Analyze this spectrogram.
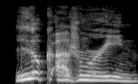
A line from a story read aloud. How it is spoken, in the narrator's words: Viren snapped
